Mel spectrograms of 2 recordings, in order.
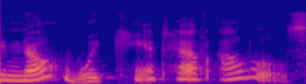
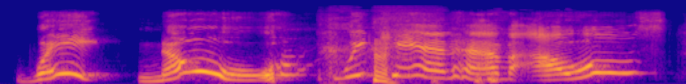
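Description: First: It is said quietly, in a stoic way. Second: It is said in an animated, agitated way.

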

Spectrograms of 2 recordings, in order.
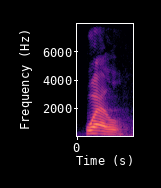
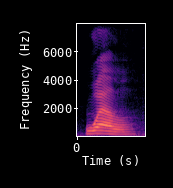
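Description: The two takes are said the same way.

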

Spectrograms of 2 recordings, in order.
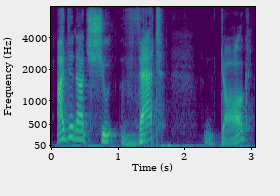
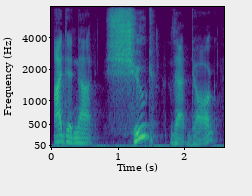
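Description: First: The stress is on the word 'that'. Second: The stress is on the word 'shoot'. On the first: The speaker shot a different dog. "I shot the other one" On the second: The speaker did something else to the dog. "I threw a rock at it, but I didn't shoot it"

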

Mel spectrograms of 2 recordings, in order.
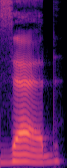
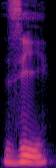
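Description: First: The letter is said as zed, Canadian style. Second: The letter is said as zee, American style.

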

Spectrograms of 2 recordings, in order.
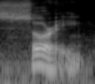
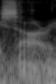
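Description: First: The word is said with a Canadian accent. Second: The word is said with an American accent. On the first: The speaker is from Canada. The speaker calls it wrong. "that is a Canadian way of saying the word sorry" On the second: The speaker is from the United States. The speaker calls it right. "You gotta say sorry"

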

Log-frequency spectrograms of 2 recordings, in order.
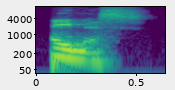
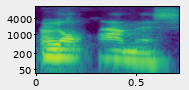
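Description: First: The first vowel is a hard A sound. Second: The first vowel is not a hard A. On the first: The speaker calls it right. "It's like a hard A" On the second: The speaker calls it wrong. "not Amos"

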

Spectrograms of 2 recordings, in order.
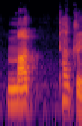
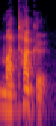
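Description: First: The consonant before the final syllable is doubled. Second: The consonant before the final syllable is single. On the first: The speaker calls it right. "make sure to get that chitsaitsu in there. It's Mattaku" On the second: The speaker calls it wrong. "not Mattaku"

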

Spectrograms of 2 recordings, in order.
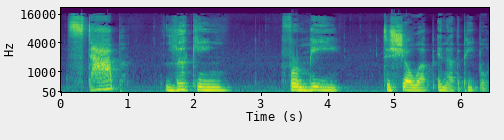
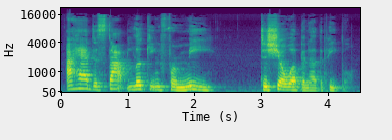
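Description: First: It is said slowly and deliberately. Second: It is said at a normal pace.

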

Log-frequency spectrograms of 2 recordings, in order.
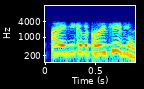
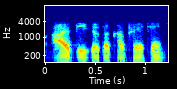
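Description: First: The line is spoken at about double speed. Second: The line is spoken at an ordinary pace. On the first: "I had to kind of like mimic it like that" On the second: "shooting at normal speed where you just had this voice going"

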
